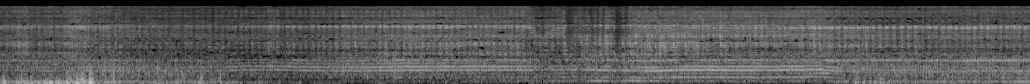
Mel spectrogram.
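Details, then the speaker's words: 2006 Acura MDX at cold start idle: steady high power steering pump whine, dipping and rising as the wheel is turned; caused by faulty seals rather than the pump. "This is cold start, and I'm not sure if you can hear that whine noise."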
